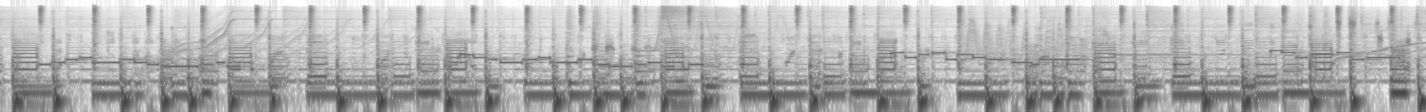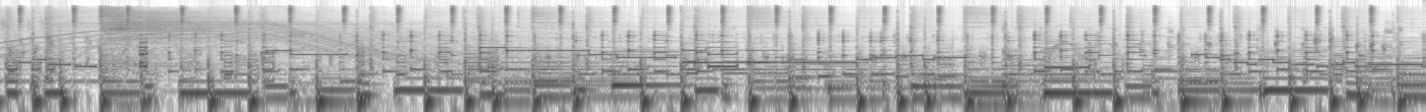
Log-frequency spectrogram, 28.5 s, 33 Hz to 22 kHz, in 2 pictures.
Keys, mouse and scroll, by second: 0.0 g, 1.4 r, 2.2 g, 4.0 click, 4.3 KP_7, 5.1 click, 5.3 r, 5.7 right click, 5.9 click, 6.1 g, 6.9 click, 8.1 r, 9.5 g, 9.5 click, 10.1 g, 10.6 s, 11.0 click, 12.6 ctrl+right click, 13.1 g, 16.1 KP_1, 16.9 g, 19.9 click, 20.4 g, 21.8 r, 22.3 g, 22.8 click, 23.5 g, 24.8 click, 25.3 shift+click, 25.7 right click, 25.9 click, 26.5 KP_7, 27.1 r, 28.1 click.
